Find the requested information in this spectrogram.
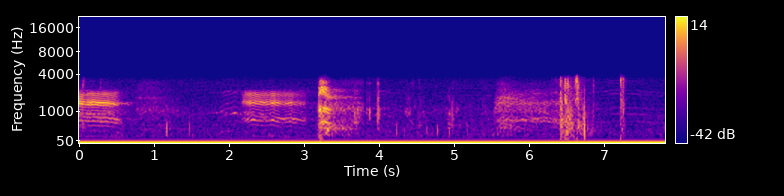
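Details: Norwegian sheep with long, fat tails, outdoors one evening, give three wavering, quavering, un-bleat-like calls over eight seconds, with sharp knocks and clicks between them.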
